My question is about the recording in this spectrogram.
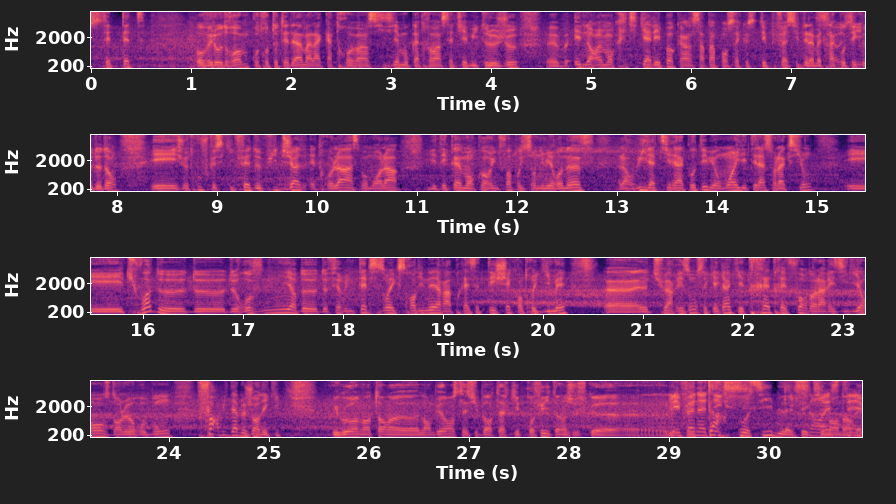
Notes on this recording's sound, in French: en direct du stade Vélodrome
